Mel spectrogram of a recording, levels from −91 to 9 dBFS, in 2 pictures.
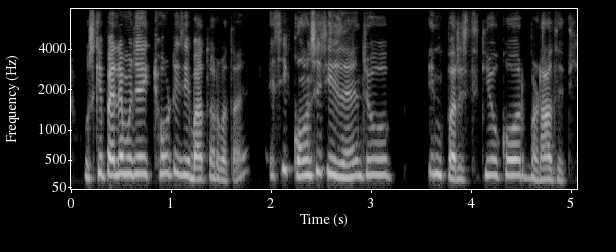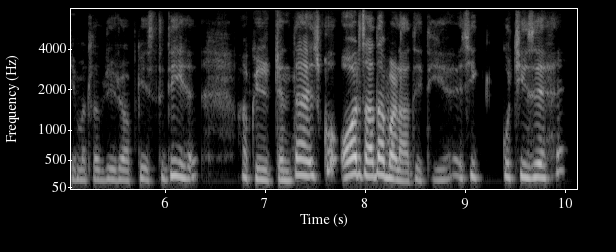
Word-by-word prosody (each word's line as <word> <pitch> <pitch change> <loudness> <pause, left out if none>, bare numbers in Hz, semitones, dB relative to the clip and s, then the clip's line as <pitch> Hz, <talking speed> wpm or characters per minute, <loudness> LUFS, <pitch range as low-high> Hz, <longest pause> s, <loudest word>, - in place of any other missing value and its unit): उसके 220 +7 +1
पहले 280 0 +7
मुझे 280 0 +4
एक 275 - -3
छोटी-सी 285 -2 0
बात 190 0 +2
और 215 - -4
बताएँ, 175 - -7 0.3
ऐसी 345 +7 -2
कौन-सी 260 -1 +2
चीज़ें 260 -7 +3
हैं 240 +3 0
जो 265 -1 -2 0.4
इन 280 -1 +1
परिस्थितियों 190 +8 -1
को 260 0 +2
और 260 -1 +1
बढ़ा 185 -4 0
देती 175 -2 -13
है, 175 - -11
मतलब 175 0 -12
ये 180 - -8
जो 175 - -7
आपकी 175 +3 -11
स्थिति 210 +8 -3
है, 195 - -7 0.5
आपकी 190 -4 -4
जो - - -6
चिंता 170 +9 -2
है 250 - +3
इसको 240 - -4 0.2
और 275 0 +8
ज़्यादा 255 0 +5
बढ़ा 185 -8 +2
देती 175 -1 -14
है? 180 - -15
ऐसी 215 +3 -6 0.3
कुछ 215 -2 -5
चीज़ें 220 -1 +1
हैं? 310 - -9
225 Hz, 235 wpm, -23 LUFS, 185-265 Hz, 0.5 s, और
